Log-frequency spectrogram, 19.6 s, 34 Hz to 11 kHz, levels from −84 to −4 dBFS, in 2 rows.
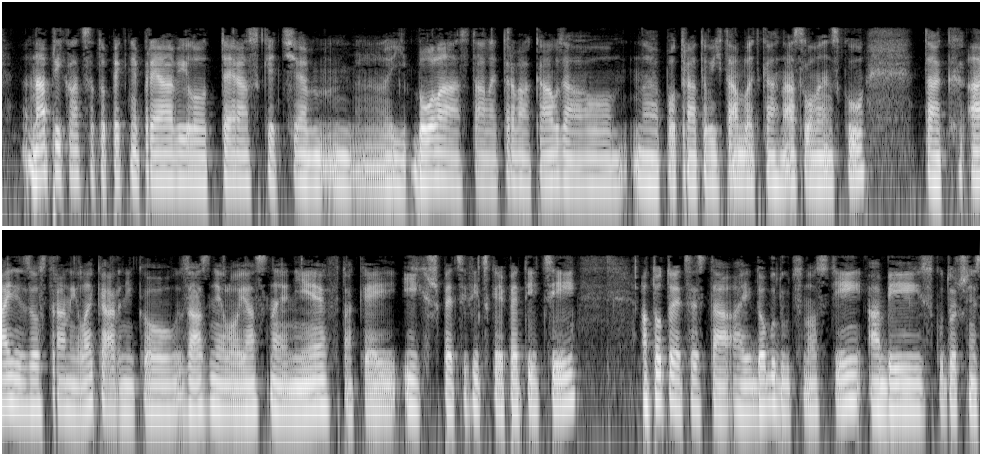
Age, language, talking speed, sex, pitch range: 40-59, Slovak, 115 wpm, male, 100-115 Hz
